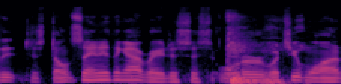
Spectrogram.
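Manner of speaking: hushed half-whisper, very close and intimate. Retelling words said into someone's ear at a restaurant: retelling a half-whisper. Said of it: "I'm whispering into his ear".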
